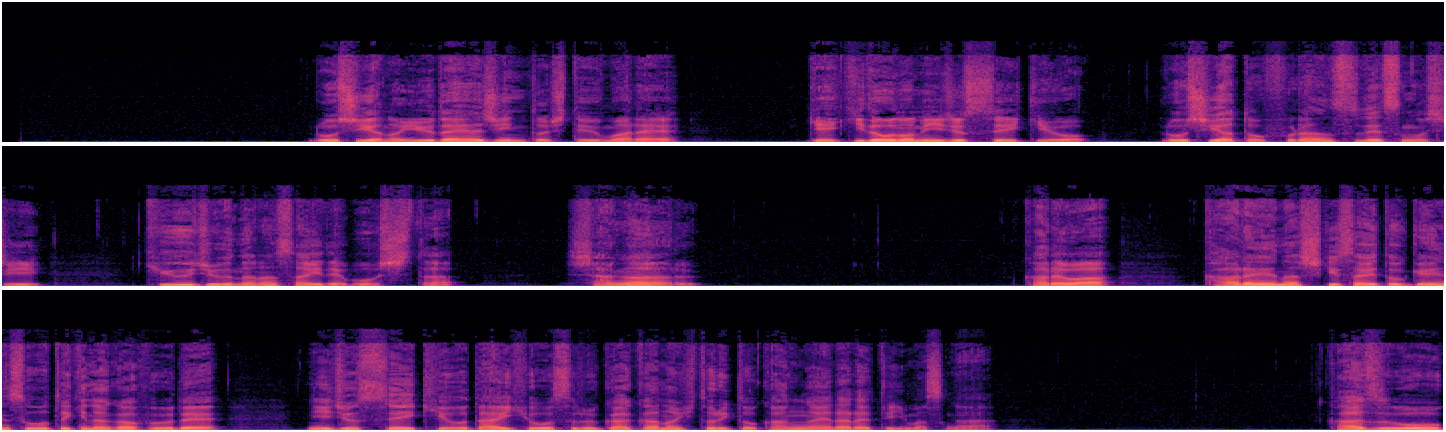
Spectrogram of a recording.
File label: narration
